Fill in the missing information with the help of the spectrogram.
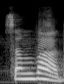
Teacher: जैसे सम जमा वाद संवाद। यहाँ पर म के बाद व यानी कि अंतस्थ व्यंजन आ गया है, इसलिए म का अनुस्वार हो जाएगा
